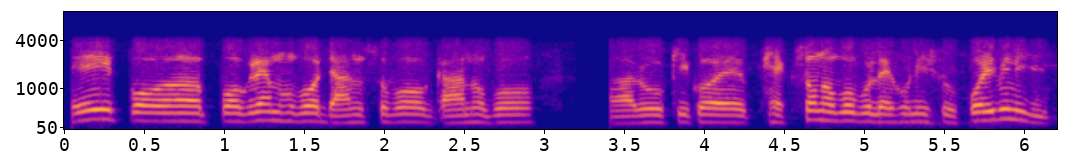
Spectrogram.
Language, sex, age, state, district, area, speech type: Assamese, male, 18-30, Assam, Udalguri, rural, conversation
